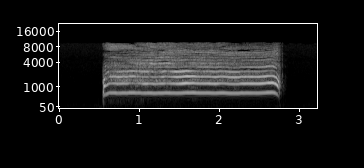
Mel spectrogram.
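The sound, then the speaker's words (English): A person lets out one loud, sustained scream lasting about two seconds, held at a steady high pitch before cutting off abruptly, with silence on either side. “That is me screaming.”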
